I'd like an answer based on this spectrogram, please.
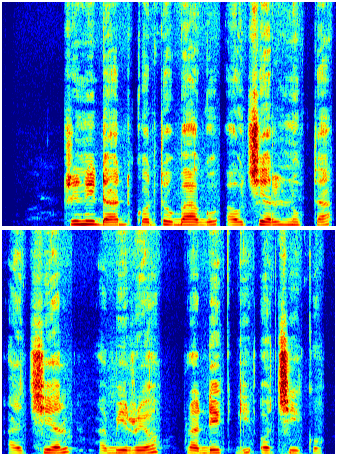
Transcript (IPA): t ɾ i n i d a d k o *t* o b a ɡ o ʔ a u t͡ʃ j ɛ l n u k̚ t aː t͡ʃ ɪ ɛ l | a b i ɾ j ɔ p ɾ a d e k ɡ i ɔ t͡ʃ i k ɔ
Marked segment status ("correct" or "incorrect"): correct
